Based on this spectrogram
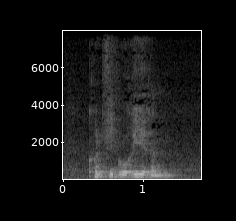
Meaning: to configure
- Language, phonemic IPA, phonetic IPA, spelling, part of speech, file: German, /kɔnfiɡuˈʁiːʁən/, [kʰɔnfiɡuʁiːɐ̯n], konfigurieren, verb, De-konfigurieren.ogg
